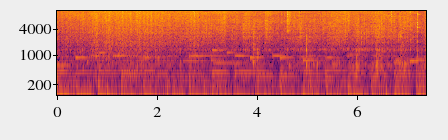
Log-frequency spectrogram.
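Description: Sliced vegetables sizzling as they fry in hot oil in an aluminium pot, turned over with tongs, a steady hiss throughout. Background music with held notes plays underneath.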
